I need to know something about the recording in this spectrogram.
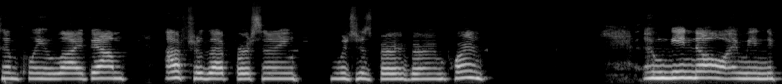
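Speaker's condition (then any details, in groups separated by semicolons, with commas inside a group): ALS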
